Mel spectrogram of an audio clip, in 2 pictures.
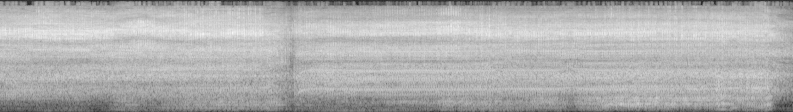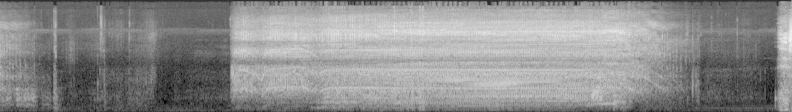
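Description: A WORKPRO electric fillet knife cuts catfish fillets with a loud buzzing motor whine, running for about ten seconds, stopping for a brief quiet gap, then starting again for several more seconds.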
